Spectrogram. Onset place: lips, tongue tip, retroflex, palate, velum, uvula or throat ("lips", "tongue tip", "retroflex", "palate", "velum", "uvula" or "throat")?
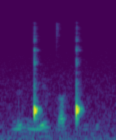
retroflex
